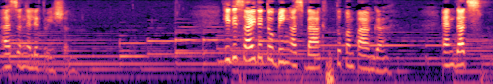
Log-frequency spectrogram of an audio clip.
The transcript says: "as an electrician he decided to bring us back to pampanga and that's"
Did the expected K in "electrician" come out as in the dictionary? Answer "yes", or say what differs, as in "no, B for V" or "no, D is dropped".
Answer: no, K is dropped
